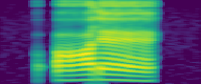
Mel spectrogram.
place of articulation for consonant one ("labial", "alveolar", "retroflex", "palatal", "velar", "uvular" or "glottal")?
glottal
